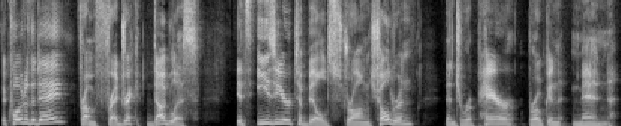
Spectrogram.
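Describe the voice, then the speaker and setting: A man's voice: fairly high pitch, expressive, takes it slowly. A man hosting an interview podcast, presenting in an upbeat, emphatic and punchy way.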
